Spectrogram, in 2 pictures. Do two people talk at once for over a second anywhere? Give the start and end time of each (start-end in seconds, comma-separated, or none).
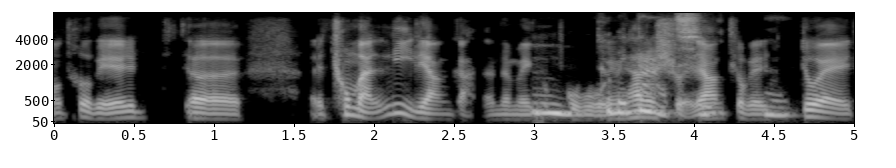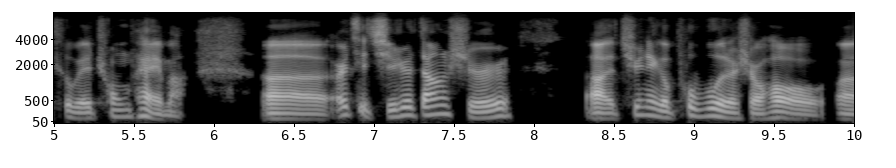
3.0-4.7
